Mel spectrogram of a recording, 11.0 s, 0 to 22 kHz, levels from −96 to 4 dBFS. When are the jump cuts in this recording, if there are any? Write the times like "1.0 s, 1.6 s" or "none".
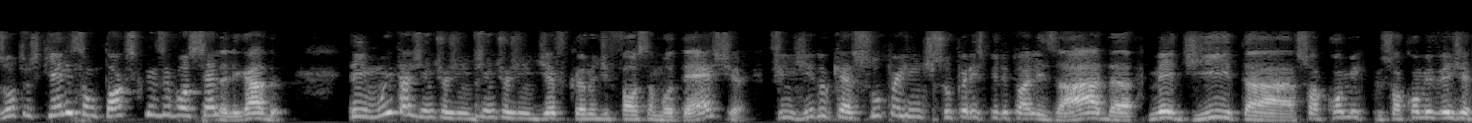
1.6 s, 3.6 s, 5.7 s, 7.0 s, 8.6 s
